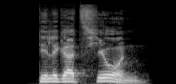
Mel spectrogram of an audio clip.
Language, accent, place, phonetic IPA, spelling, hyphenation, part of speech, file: German, Germany, Berlin, [deleɡaˈt͡si̯oːn], Delegation, De‧le‧ga‧ti‧on, noun, De-Delegation.ogg
- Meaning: 1. delegation (act of delegating) 2. delegation (condition of being delegated) 3. delegation (group of delegates)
